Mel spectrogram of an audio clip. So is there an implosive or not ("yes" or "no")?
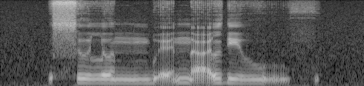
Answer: no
